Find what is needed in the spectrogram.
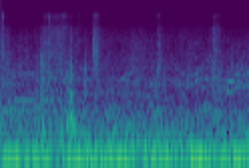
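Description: Steady low rumble of background noise with a few light plastic clicks from a blister-packed action figure being handled.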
